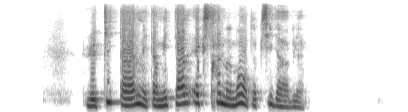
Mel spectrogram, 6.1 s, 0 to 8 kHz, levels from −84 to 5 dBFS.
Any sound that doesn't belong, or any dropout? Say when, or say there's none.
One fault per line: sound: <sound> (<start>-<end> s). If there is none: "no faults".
no faults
